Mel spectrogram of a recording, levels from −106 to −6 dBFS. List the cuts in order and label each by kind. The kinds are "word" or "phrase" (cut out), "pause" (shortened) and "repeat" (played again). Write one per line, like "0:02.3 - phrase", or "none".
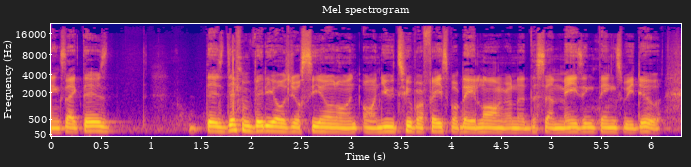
0:04.1 - word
